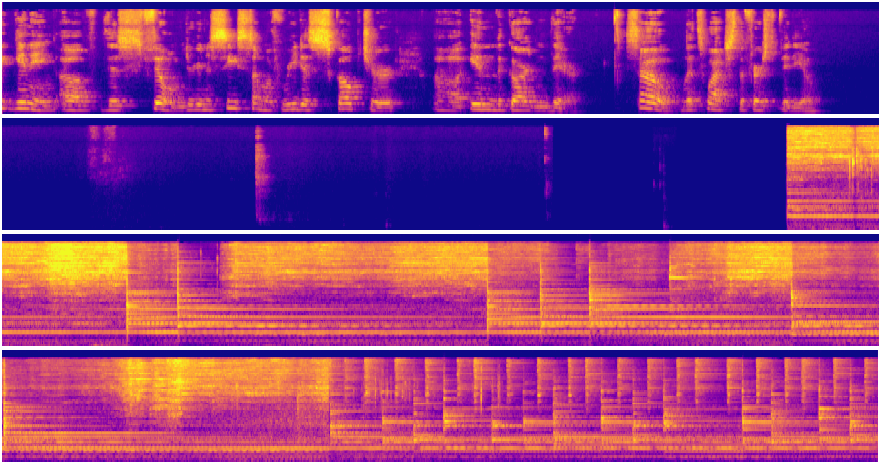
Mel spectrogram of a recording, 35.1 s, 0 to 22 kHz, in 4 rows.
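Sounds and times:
bell-like chimes ringing: 16.6s - 35.0s
steady held tone: 16.6s - 35.0s.

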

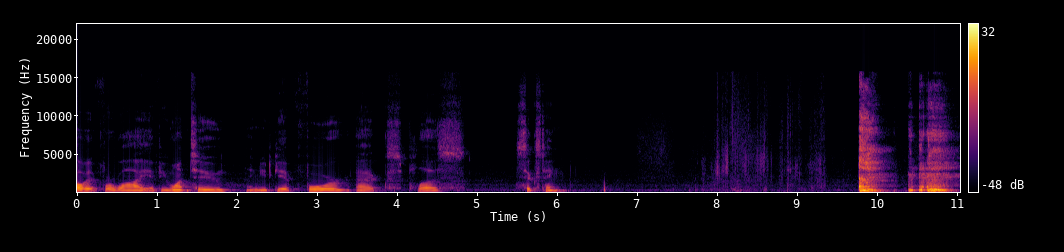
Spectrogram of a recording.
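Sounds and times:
person coughing: 9.8s - 11.0s.

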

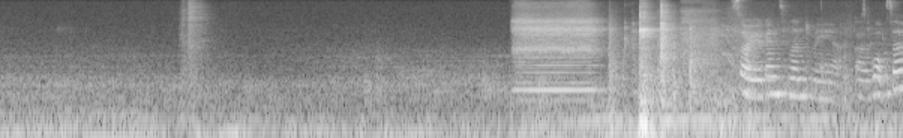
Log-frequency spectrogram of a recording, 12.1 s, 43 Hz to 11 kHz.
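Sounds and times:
door buzzer tone: 6.8s - 8.3s
door clunks: 8.1s - 10.0s.

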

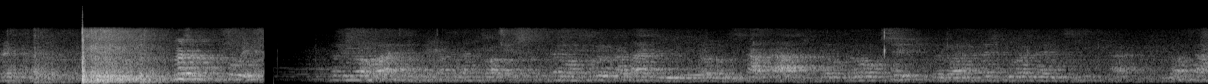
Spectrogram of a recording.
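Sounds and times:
body slapping onto mat: 0.8s - 1.7s.

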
